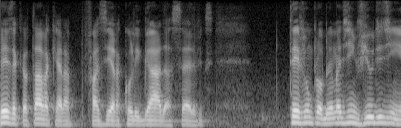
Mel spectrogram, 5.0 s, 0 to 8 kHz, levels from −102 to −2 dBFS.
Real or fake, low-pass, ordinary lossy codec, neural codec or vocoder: real; none; none; none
